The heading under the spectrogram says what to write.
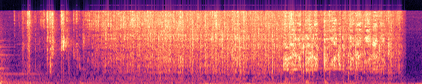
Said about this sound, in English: Egg in a frying pan, cooking.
